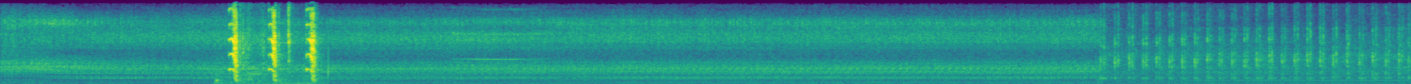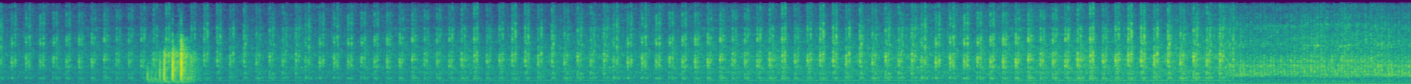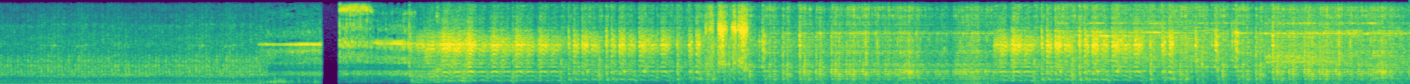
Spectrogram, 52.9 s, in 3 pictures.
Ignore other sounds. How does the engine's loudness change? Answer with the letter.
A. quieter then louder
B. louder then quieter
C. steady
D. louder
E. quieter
D.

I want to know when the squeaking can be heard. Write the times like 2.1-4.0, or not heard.
2.6-4.2, 19.4-20.1, 44.0-44.7.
